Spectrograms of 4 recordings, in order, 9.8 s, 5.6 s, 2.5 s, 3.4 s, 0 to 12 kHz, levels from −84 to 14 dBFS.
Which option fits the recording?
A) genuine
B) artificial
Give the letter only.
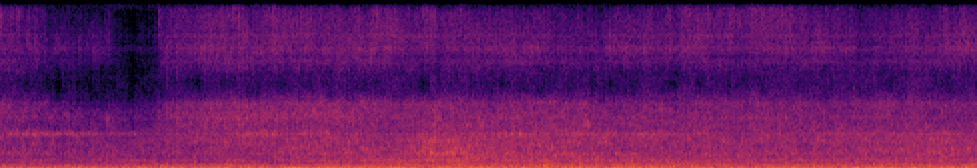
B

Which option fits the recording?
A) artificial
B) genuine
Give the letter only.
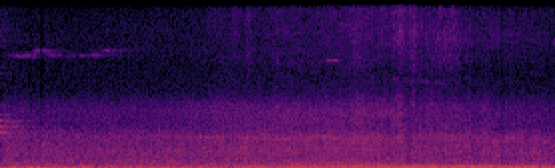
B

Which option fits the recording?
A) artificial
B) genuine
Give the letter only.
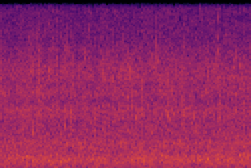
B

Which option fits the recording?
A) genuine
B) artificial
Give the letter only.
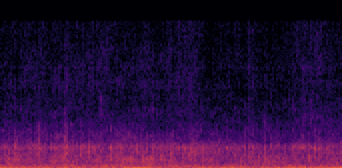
B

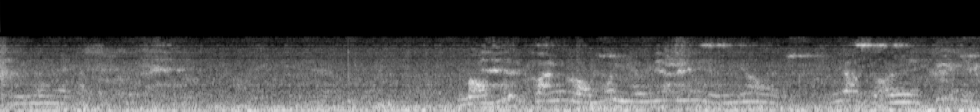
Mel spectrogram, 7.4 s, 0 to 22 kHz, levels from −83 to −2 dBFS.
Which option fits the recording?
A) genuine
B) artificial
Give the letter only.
B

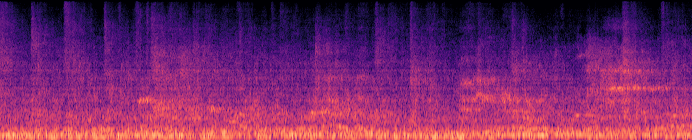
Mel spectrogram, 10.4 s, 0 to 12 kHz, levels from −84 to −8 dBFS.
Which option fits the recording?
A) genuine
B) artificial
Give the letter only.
B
